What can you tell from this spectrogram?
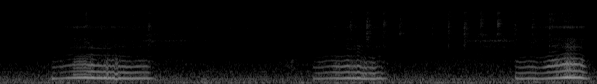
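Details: Siberian cat Chiro snoring while asleep with eyes open: three tonal, whistling snores of about one second each, repeated roughly every two to two and a half seconds, with quiet gaps between.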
